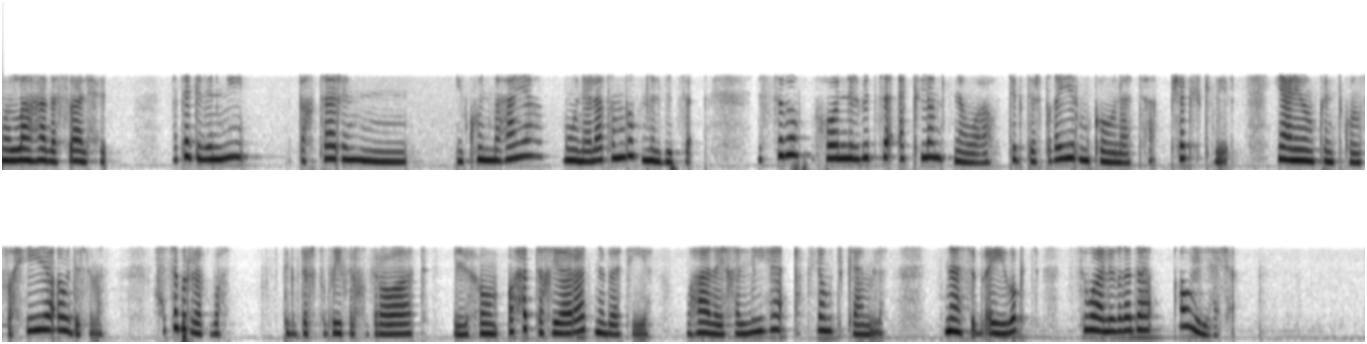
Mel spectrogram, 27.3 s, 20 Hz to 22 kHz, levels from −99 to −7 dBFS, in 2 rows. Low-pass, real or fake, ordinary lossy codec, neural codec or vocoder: 3.6 kHz; real; none; none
